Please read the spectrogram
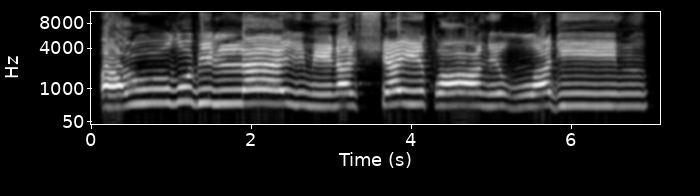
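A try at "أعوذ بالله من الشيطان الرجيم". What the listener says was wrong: ज़ाल को मोटा नहीं करना, आऊज़ु वो नहीं, ज़ू ज़ू बारीक ज़ू ज़ू। नून की ज़ेर को मारूफ निर्रजीम निर्रजीम जी।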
